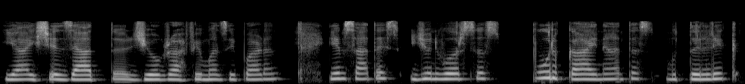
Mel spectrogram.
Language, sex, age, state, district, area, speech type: Kashmiri, female, 18-30, Jammu and Kashmir, Shopian, rural, spontaneous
